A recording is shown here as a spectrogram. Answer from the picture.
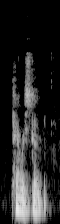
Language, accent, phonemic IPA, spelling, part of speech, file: English, Southern England, /ˈpɛɹɪskəʊp/, periscope, noun / verb, LL-Q1860 (eng)-periscope.wav
- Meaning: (noun) 1. A form of viewing device that allows the viewer to see things at a different height level and usually with minimal visibility 2. A general or comprehensive view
